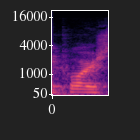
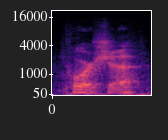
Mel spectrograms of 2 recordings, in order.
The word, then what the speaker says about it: Porsche: just like a lot most americans say porsche and it's actually porsche yeah but um but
